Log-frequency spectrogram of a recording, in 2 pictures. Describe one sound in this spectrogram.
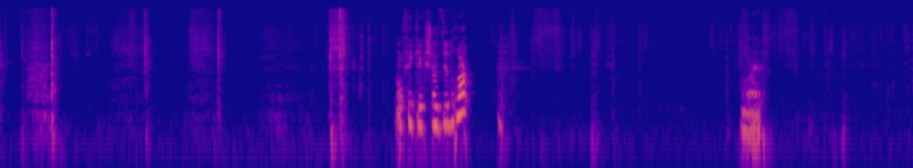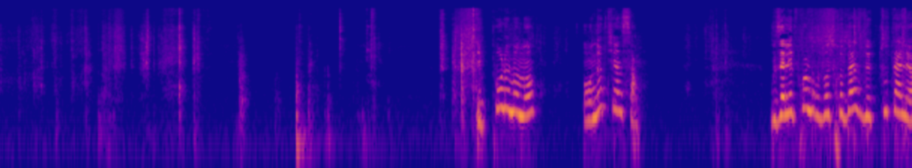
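Card stock rustles and taps against a table.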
